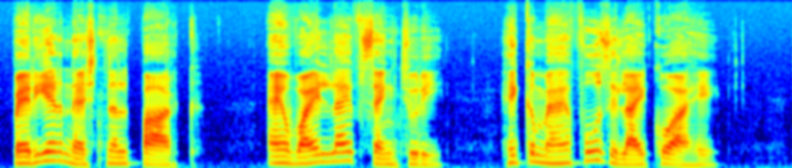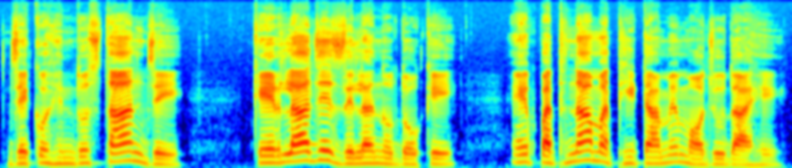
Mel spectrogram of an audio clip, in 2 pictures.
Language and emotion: Sindhi, neutral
